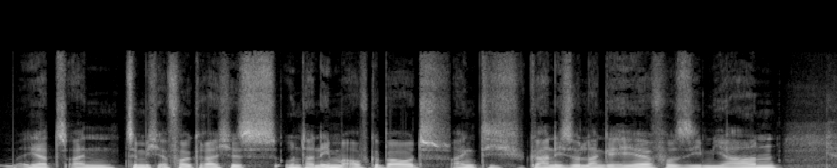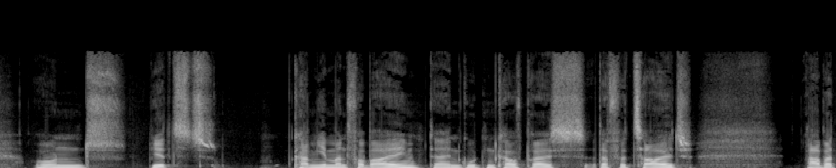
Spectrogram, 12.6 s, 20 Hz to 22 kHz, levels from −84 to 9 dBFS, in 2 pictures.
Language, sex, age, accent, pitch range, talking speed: German, male, 40-59, German, 125-155 Hz, 135 wpm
